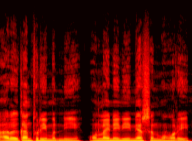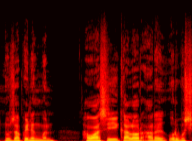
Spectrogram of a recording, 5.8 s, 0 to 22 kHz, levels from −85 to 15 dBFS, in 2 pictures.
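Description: A speech clip with one channel drop-out from 0.85 to 0.9 s. The level dips abruptly by about 6 dB, likely because one stereo side vanished before the mono sum.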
